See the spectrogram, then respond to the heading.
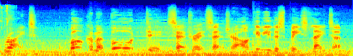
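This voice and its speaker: An actor playing a witty, sardonic AI hacker assistant in a video game, with dry, breezy, wordy sarcasm. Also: male voice, fairly high pitch, wildly swooping pitch, fast talker, background noise. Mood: sarcastic, brisk. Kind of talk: scripted video game dialogue.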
